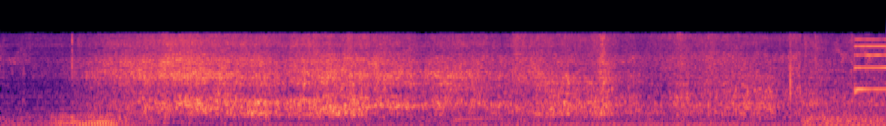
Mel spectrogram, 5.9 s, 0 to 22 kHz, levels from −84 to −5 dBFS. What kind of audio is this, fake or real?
real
